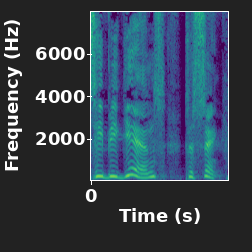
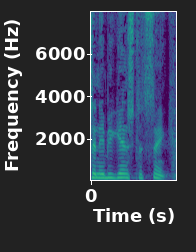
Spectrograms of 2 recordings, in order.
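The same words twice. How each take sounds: First: "begins" drawn out and leaned on, slow; slow the phrase down to stress "begins". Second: Said in the usual way. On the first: Shown as a demonstration. Preacher correcting that he doesn't dunk, slow stress on "begins". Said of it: "It doesn't say he dunks". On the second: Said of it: "It says he begins to sink".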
